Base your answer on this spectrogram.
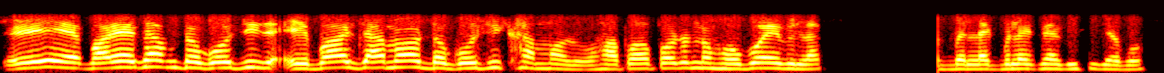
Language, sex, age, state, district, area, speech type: Assamese, male, 30-45, Assam, Biswanath, rural, conversation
